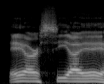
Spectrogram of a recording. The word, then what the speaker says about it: Arcia: Cars, CNY, ARCIA. How do we pronounce that one? Arcia. Arcia. The Garcia without the G.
